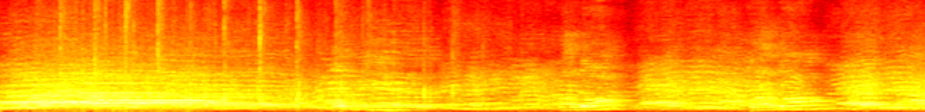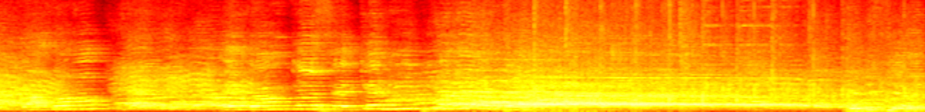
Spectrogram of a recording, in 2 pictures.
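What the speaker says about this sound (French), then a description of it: "Un tonnerre d'applaudissements pour l'actrice, s'il vous plaît, mesdames et messieurs." Loud crowd at an awards gala cheering, whooping and applauding steadily for a best supporting actress winner, with children shouting amid the dense roar that swells again near the end.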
